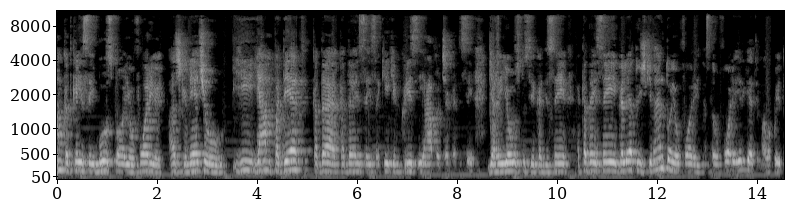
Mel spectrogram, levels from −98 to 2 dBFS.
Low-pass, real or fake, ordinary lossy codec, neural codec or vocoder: 9.9 kHz; real; AAC, 32 kbps; none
